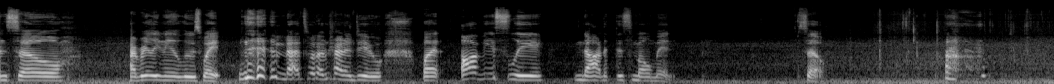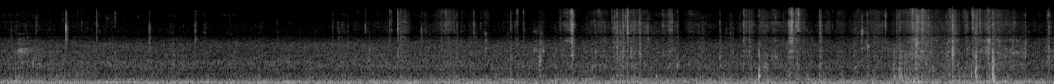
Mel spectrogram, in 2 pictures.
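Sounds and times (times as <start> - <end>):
low steady car cabin hum: 0.0 - 21.0
person chewing food: 8.7 - 21.0.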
